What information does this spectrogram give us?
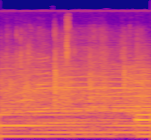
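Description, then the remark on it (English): A crowd at a praise and worship service claps along over sustained organ-like chords and steady background music, the hand claps blending into a dense, continuous wash rather than standing out as distinct beats. “Clap your hands to heaven.”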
